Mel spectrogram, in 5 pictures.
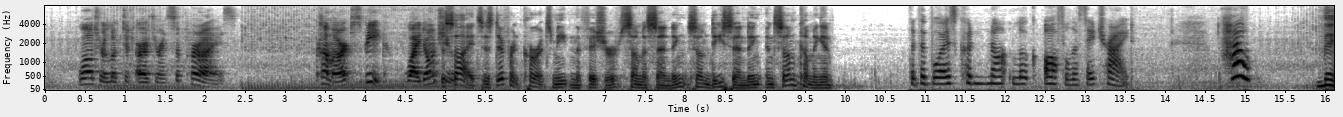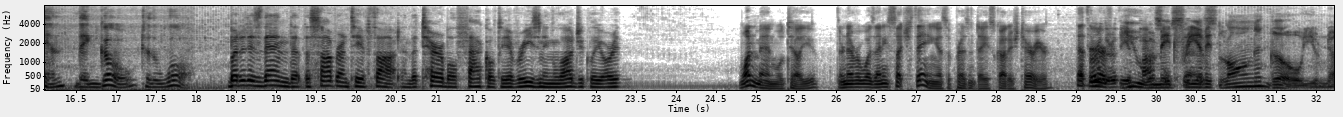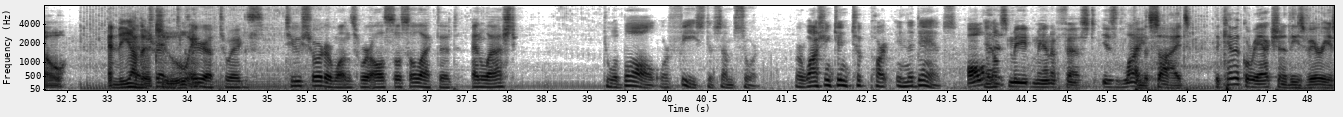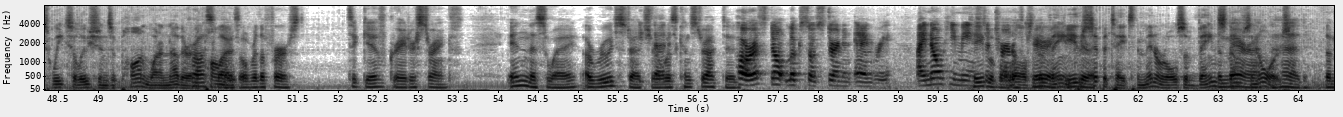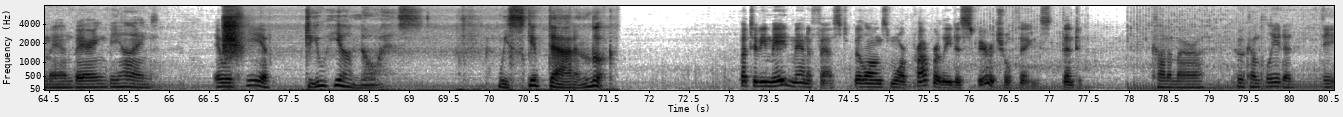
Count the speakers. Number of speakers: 10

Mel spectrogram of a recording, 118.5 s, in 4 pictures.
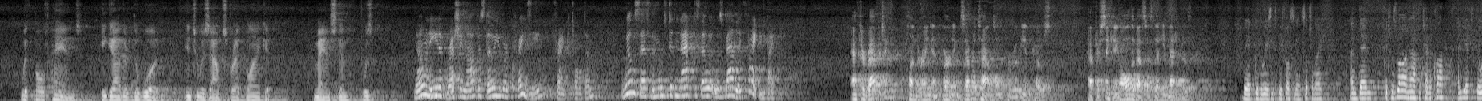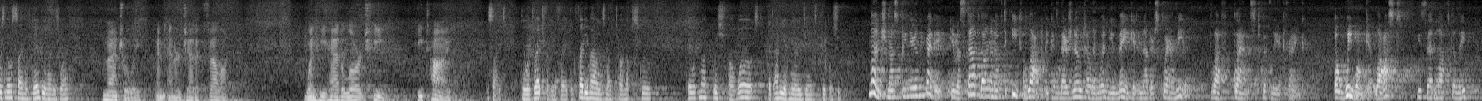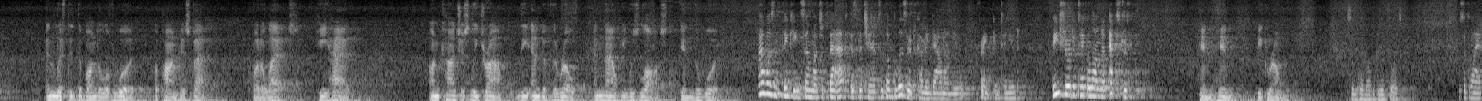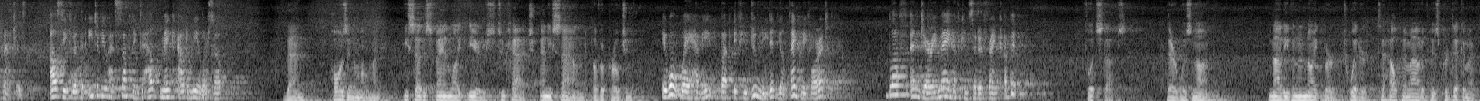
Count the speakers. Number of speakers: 4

